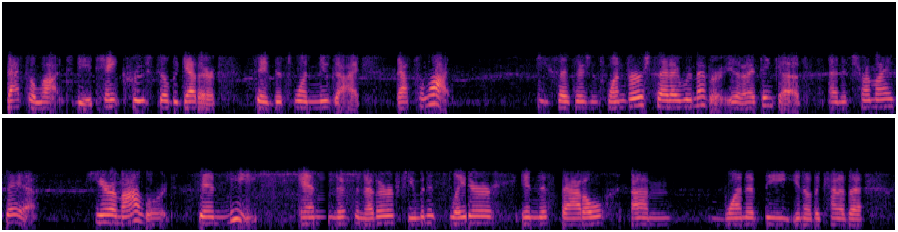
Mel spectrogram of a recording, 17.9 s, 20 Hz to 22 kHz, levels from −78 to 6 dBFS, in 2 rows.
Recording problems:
phone-call audio; poor line
wind in the background; faint; throughout; 25 dB below the speech
choppy; occasionally; from 12 to 13 s; 4% of the speech affected

